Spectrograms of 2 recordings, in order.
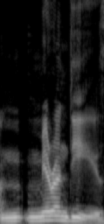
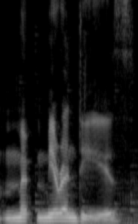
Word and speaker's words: Mirandese: Oh yeah, Mirandese. That's how you would say that. Mirandese.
